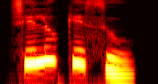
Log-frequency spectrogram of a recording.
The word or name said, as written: ಚಿಲುಕಿಸು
